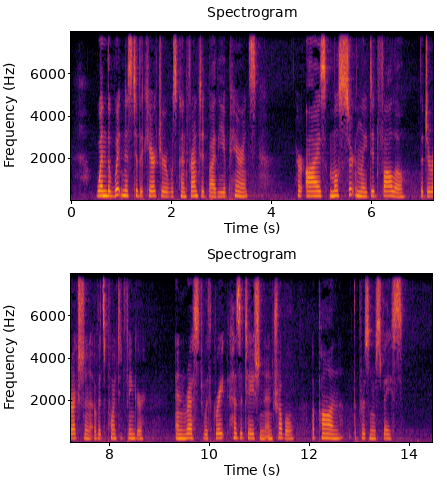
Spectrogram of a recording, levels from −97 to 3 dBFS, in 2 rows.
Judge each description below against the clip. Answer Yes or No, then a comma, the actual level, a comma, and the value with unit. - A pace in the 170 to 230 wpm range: No, slow, 135 wpm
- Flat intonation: Yes, narrow, 2.0 semitones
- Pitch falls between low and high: No, high, 215 Hz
